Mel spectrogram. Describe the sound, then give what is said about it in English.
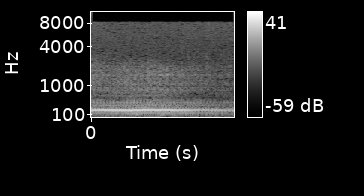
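A car pulling alongside during a chase gives a loud, steady, mid-pitched engine drone that holds fairly constant and eases slightly toward the end. “He drove right past us.”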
